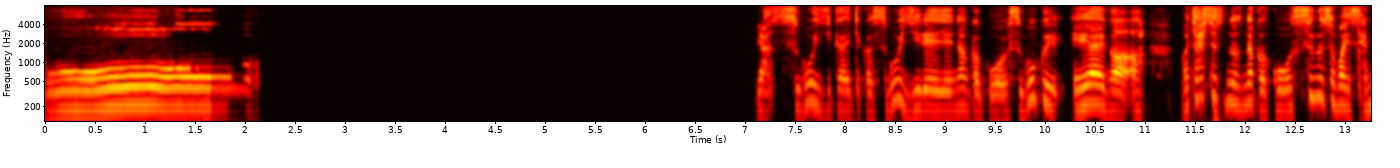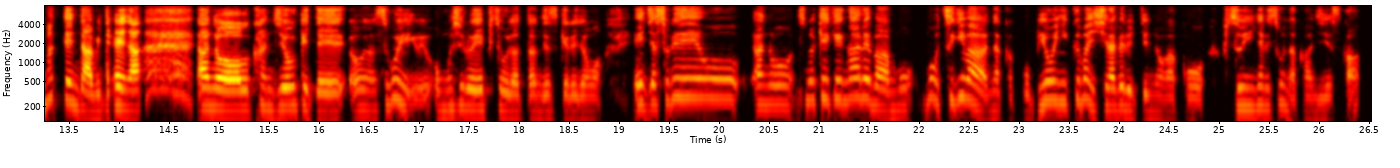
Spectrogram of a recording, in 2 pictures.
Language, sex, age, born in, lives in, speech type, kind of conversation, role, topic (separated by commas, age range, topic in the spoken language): Japanese, female, 50-54, Japan, Japan, conversation, podcast, host, 今後、AIは私たちの日常生活をどのように変えると思いますか？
